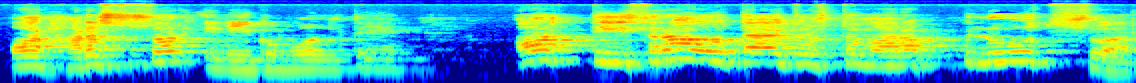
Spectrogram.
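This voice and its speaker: A young man teaching an exam-prep lesson in a high voice. He puts each question to the class and answers it himself, with "friends" in almost every sentence. The room around him is echoey. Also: big pitch swings, fairly quick, a bit bright.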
